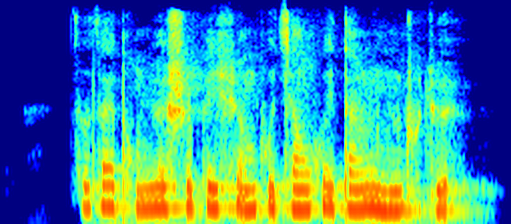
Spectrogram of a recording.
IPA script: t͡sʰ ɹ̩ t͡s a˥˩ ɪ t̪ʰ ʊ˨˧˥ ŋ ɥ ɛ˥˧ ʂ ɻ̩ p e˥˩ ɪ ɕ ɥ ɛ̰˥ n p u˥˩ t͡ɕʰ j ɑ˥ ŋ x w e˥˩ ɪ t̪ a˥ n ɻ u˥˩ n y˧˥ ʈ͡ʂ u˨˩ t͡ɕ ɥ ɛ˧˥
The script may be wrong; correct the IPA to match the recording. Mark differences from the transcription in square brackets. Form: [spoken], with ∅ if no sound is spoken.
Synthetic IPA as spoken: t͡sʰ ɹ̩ t͡s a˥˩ ɪ t̪ʰ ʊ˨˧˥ ŋ ɥ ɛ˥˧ ʂ ɻ̩ p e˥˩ ɪ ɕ ɥ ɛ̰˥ n p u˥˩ [t͡ɕ] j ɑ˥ ŋ x w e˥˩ ɪ t̪ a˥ n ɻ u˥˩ n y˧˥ ʈ͡ʂ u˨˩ t͡ɕ ɥ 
